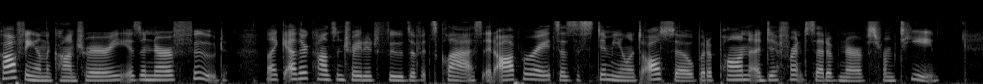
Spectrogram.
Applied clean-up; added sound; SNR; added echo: none; none; none; none.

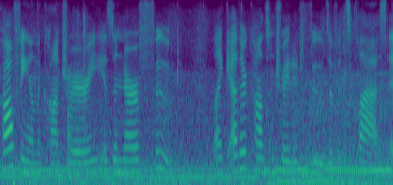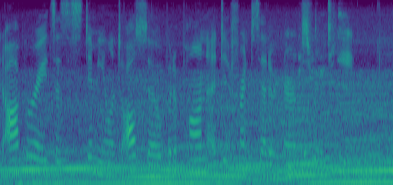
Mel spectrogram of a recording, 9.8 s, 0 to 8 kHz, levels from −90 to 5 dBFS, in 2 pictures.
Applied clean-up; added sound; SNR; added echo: none; Bus; -3 dB; none.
